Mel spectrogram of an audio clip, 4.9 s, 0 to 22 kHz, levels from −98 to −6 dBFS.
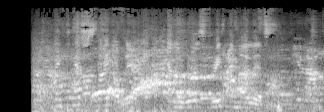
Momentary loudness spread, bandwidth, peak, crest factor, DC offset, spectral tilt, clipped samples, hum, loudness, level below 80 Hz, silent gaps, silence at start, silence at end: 10 LU; 16.5 kHz; 0 dBFS; 12 dB; under 0.1%; -3 dB/octave; under 0.1%; none; -11 LUFS; -32 dBFS; none; 0.45 s; 0 s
